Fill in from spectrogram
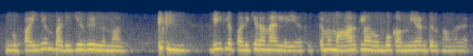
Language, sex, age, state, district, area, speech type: Tamil, female, 18-30, Tamil Nadu, Mayiladuthurai, rural, conversation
